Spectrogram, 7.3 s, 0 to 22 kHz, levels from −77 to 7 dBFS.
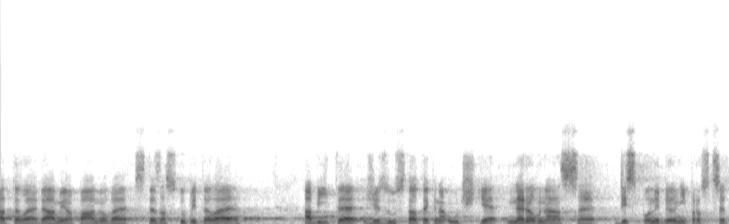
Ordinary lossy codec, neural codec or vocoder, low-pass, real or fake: Opus, 16 kbps; none; 7.2 kHz; real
